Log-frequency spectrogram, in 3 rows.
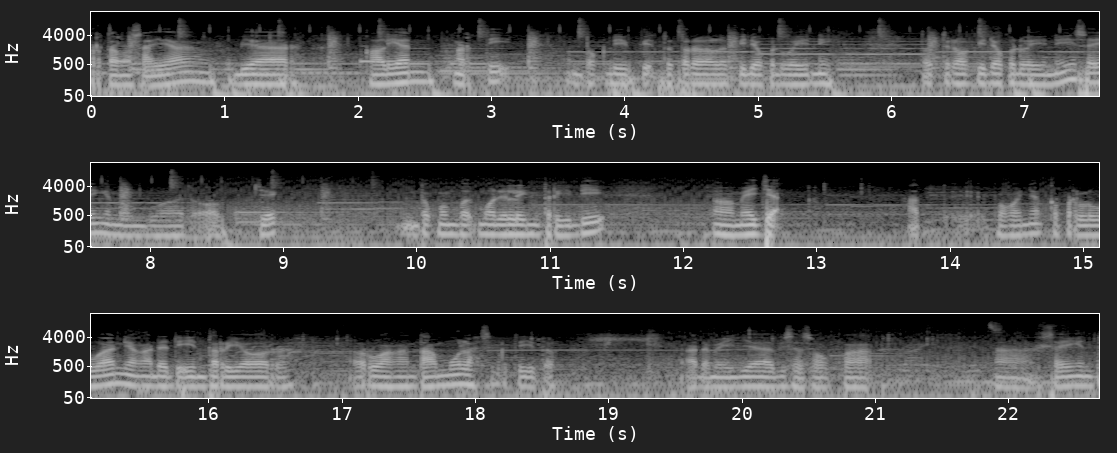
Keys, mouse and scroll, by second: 0.9 click, 1.4 click, 2.1 click, 2.9-6.8 drag, 9.3-20.6 shift+middle drag, 20.6 shift+a.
